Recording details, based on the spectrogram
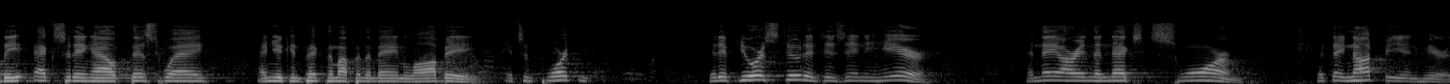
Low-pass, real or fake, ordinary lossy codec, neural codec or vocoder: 7.2 kHz; real; Opus, 16 kbps; none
